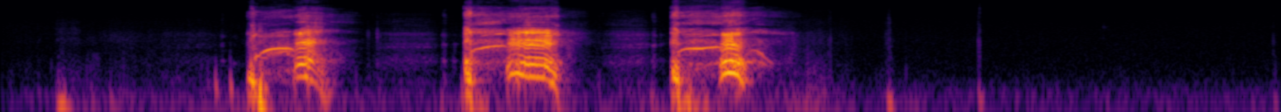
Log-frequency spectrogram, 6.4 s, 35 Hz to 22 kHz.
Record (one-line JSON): {"three_cough_length": "6.4 s", "three_cough_amplitude": 15860, "three_cough_signal_mean_std_ratio": 0.32, "survey_phase": "beta (2021-08-13 to 2022-03-07)", "age": "65+", "gender": "Male", "wearing_mask": "No", "symptom_shortness_of_breath": true, "smoker_status": "Ex-smoker", "respiratory_condition_asthma": false, "respiratory_condition_other": true, "recruitment_source": "REACT", "submission_delay": "1 day", "covid_test_result": "Negative", "covid_test_method": "RT-qPCR", "influenza_a_test_result": "Negative", "influenza_b_test_result": "Negative"}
